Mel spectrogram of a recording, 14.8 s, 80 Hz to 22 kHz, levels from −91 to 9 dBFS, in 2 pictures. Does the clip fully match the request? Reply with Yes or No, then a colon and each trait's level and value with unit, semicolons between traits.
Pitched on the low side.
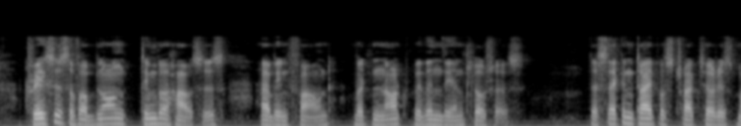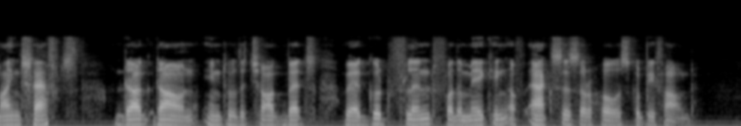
Yes: low, 115 Hz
